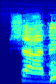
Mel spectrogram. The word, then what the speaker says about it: Chauvin: Chauvin.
